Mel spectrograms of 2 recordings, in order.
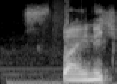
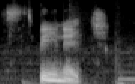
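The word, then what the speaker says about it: spinach: अक्सर लोग इसको स्पाइनच पढ़ते हैं, तो ये गलत प्रोनाउंसिएशन है। इसे हम पढ़ेंगे स्पिनच।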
